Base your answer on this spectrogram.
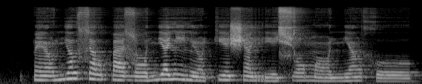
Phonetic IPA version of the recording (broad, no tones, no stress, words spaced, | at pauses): pɛ̃lˠ nʲelˠɬɛlˠpaɮɔ nʲalʲẽlʲɔ̃ kʲɛʃãrʲe ɕɔmɔ̃nʲ ɾʲãlˠxo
